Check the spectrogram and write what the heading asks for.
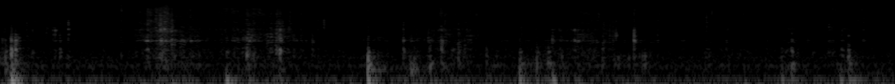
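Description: Thick batter being stirred in a plastic bowl: faint, irregular soft taps and squelches.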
